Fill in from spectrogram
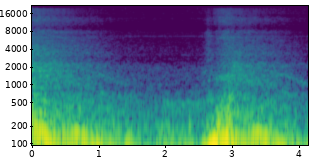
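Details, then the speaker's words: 2013 Honda Odyssey V6, previously logging misfires on cylinder 3 and told it had low compression: it revs up and settles smoothly with an even low note, and the scan tool counts no misfires. "we're not counting a single misfire um see misfires none"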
